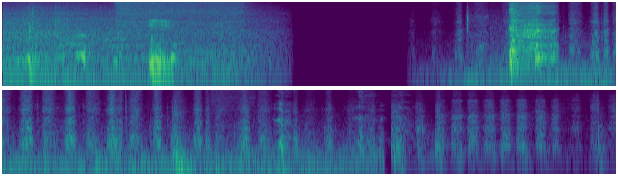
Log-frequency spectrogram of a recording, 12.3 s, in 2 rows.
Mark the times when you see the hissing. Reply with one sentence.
The hissing can be heard from 0.0 to 2.9 s.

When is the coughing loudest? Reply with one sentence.
The loudest moment of the coughing is at 5 seconds.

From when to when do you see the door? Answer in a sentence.
You can hear the door from 7.0 to 8.2 s.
